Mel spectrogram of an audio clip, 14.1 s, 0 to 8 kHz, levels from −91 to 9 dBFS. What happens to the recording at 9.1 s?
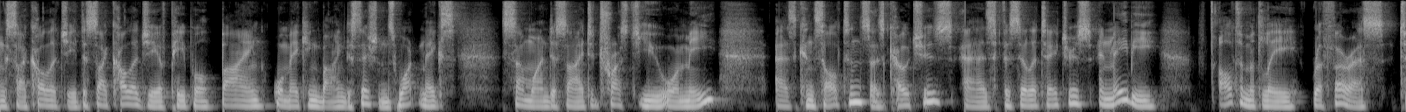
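At 9.1 s the speech is caught in the gain pumping that runs through the whole clip. The level swings by around 10 dB, most likely because the input gain is set far too high and a fast limiter clamps down on each loud syllable. Loud and soft parts end up closer in level, so the speech sounds squashed. On a waveform the peaks look flattened to one ceiling while the gaps bulge upward. A spectrogram shows the noise floor brightening between syllables, with nothing above 8 kHz from the call's band limit.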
